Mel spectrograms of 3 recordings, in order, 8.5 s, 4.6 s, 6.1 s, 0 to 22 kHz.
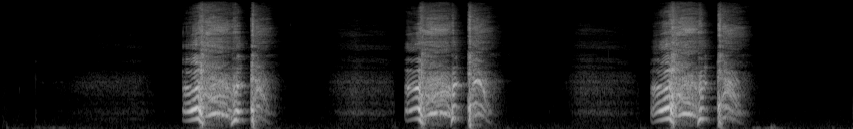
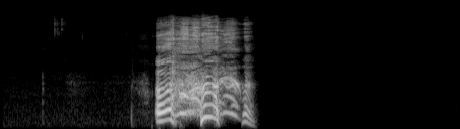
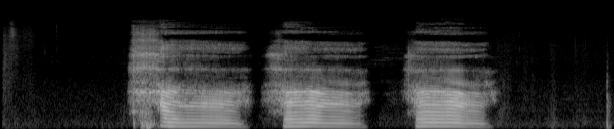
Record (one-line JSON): {"three_cough_length": "8.5 s", "three_cough_amplitude": 22084, "three_cough_signal_mean_std_ratio": 0.39, "cough_length": "4.6 s", "cough_amplitude": 30202, "cough_signal_mean_std_ratio": 0.34, "exhalation_length": "6.1 s", "exhalation_amplitude": 21026, "exhalation_signal_mean_std_ratio": 0.48, "survey_phase": "beta (2021-08-13 to 2022-03-07)", "age": "45-64", "gender": "Male", "wearing_mask": "No", "symptom_none": true, "symptom_onset": "4 days", "smoker_status": "Ex-smoker", "respiratory_condition_asthma": false, "respiratory_condition_other": false, "recruitment_source": "REACT", "submission_delay": "1 day", "covid_test_result": "Negative", "covid_test_method": "RT-qPCR"}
